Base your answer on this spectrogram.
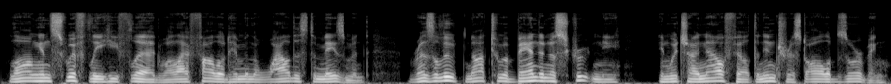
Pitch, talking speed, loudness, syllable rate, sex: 130 Hz, 190 wpm, -16 LUFS, 5.9 syllables/s, male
